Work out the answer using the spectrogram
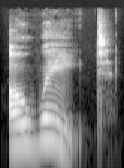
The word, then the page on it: await: əwéit; アウェイト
